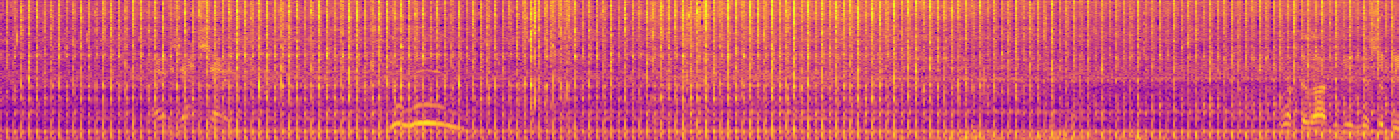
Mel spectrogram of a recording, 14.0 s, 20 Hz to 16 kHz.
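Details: Mercury 3.5 hp four-stroke outboard after a carburettor rebuild and a new fuel tap; it previously would not tick over. Now even, steady firing at a quick idle, about three and a half beats a second, with no misses or hunting.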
